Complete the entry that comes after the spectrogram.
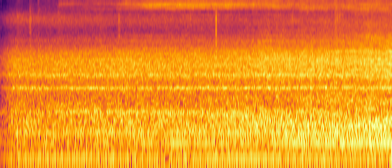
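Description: A train rolling along the tracks: a steady rumble of wheels and engine with a low hum, slowly getting louder.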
